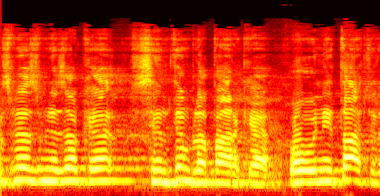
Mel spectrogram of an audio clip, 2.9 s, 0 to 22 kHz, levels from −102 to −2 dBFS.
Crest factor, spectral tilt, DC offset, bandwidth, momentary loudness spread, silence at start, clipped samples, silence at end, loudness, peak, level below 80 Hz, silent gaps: 12 dB; -4.5 dB/octave; under 0.1%; 14 kHz; 4 LU; 0 s; under 0.1%; 0 s; -14 LUFS; -2 dBFS; -62 dBFS; none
